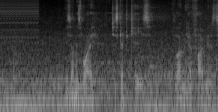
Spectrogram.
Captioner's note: cellphone ringing; dial pad beeping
